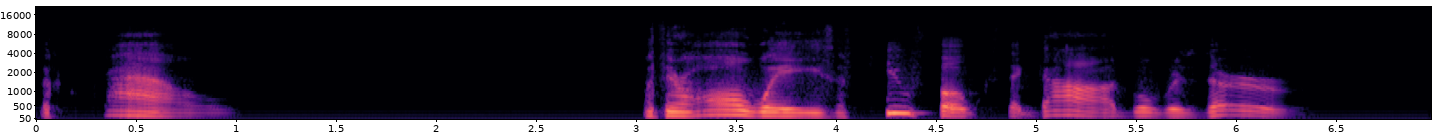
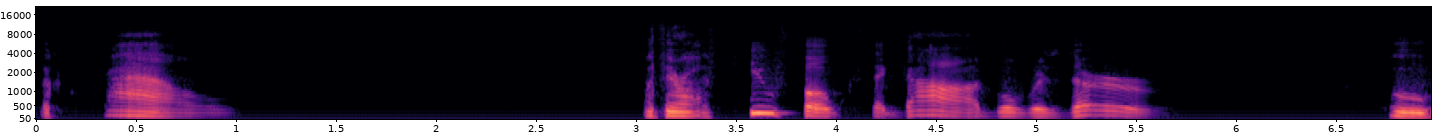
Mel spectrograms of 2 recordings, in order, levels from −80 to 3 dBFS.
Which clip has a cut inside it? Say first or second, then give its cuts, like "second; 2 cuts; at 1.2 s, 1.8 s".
second; 1 cut; at 3.3 s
